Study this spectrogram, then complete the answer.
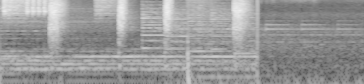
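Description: A diesel locomotive engine rumbles loudly close by.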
